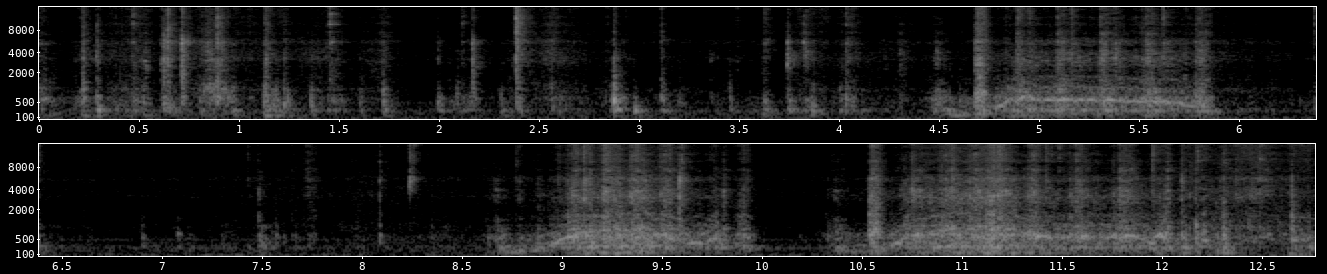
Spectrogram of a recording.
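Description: A sewing machine stitches down elastic on a garment in bursts of steady mechanical whirring, with quieter pauses and handling noise between runs; loud and close.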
